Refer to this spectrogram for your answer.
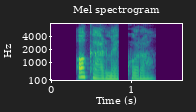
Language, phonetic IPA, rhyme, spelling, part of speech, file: Hungarian, [ˈɒkaːrmɛkːorɒ], -rɒ, akármekkora, pronoun, Hu-akármekkora.ogg
- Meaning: no matter what size, whatever size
